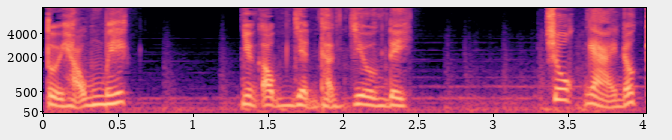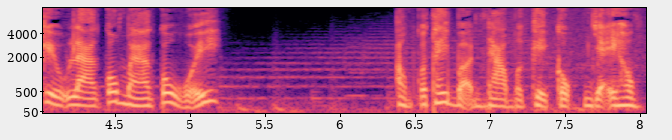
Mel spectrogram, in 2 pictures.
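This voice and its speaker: A woman voicing a frantic, tearful middle-aged village mother, crying out in a shrill, panicked way. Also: expressive, normal speed, pauses often, a little mellow, breathy edge, soft background music. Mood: pleading.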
